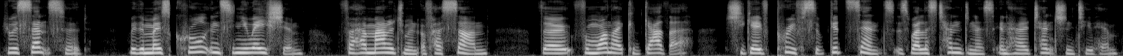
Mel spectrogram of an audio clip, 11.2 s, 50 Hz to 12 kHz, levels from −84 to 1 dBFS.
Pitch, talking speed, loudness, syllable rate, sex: 235 Hz, 185 wpm, -20 LUFS, 5.2 syllables/s, female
